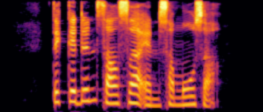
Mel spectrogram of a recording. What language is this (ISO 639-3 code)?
eng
